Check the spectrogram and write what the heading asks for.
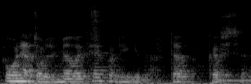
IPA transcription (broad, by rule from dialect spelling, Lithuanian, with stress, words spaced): oː nʲɛtoːlʲɪˈmʲɪ lˠɐɪˈkɐɪ pɐˈlʲiːɡʲiːt ˈdɐr ˈtʲɛp ˈkɐs t͡sʲɛ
